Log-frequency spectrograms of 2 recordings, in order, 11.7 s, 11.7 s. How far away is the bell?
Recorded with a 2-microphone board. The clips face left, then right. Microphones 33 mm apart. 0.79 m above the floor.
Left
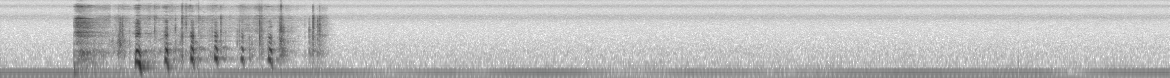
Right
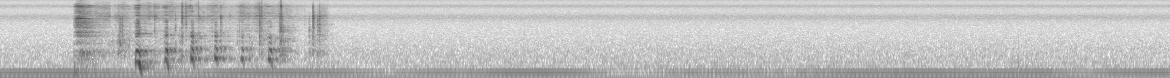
I don't hear a bell.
